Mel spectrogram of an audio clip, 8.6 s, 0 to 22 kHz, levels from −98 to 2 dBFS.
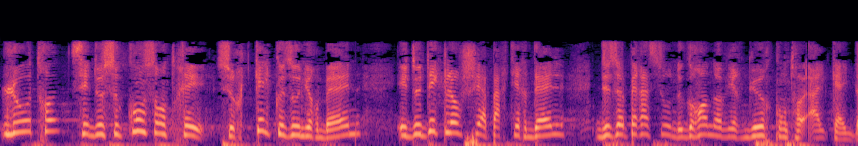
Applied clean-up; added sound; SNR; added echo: none; none; none; none.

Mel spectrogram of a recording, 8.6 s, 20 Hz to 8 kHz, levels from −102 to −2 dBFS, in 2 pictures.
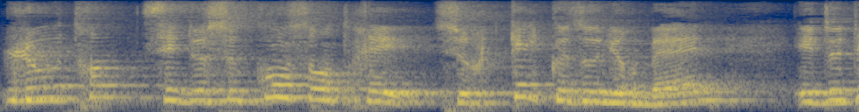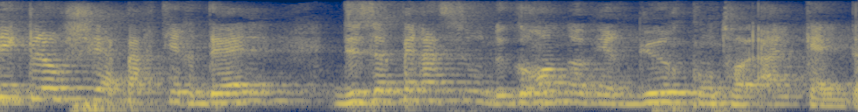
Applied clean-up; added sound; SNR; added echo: none; none; none; reverberation time 0.9 s.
